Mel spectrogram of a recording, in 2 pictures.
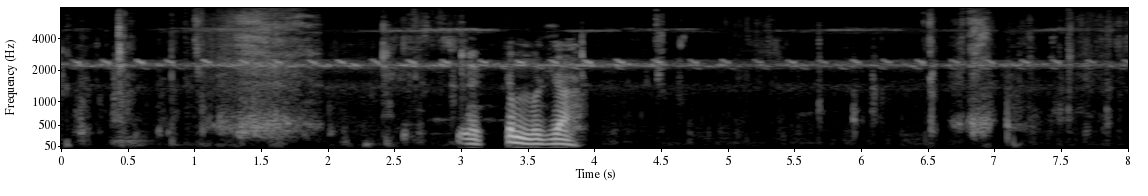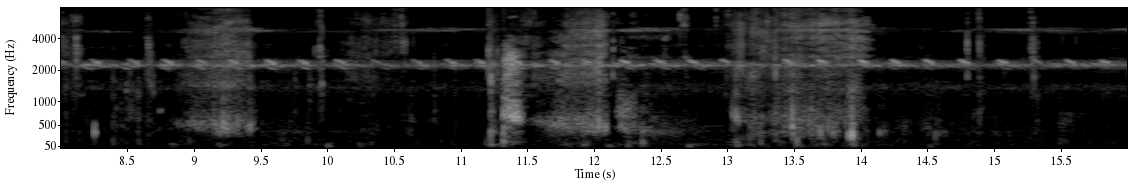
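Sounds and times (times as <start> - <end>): chewing and lip smacks: 0.0 - 3.0, 3.9 - 15.7
insects chirping: 0.0 - 16.0.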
